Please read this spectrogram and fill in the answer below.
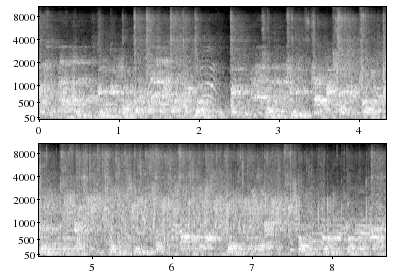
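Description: Live acoustic music: a steady low drone under quick percussive taps and knocks from hand percussion.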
